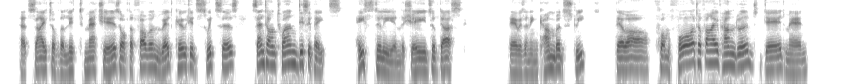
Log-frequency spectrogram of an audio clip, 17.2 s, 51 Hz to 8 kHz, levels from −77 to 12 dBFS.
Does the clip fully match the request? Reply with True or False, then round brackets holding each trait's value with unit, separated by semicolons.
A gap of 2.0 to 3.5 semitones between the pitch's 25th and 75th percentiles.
False (5.2 semitones)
